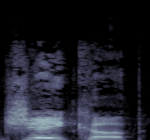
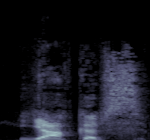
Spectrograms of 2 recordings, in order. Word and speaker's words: Jakob: His first name is pronounced Jakob. Jakob Silverberg. Not Jacob, Jakob. If I see anyone pronouncing Jakob's first name Jacob, I'm going to say that is not how it's pronounced.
